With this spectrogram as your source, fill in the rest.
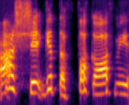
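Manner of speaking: mock screaming. Recapping a scene, the speaker acts out Cooper screaming. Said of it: "he's screaming".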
